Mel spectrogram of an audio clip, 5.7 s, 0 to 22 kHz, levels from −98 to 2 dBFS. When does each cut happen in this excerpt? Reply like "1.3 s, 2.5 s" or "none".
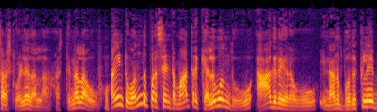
none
